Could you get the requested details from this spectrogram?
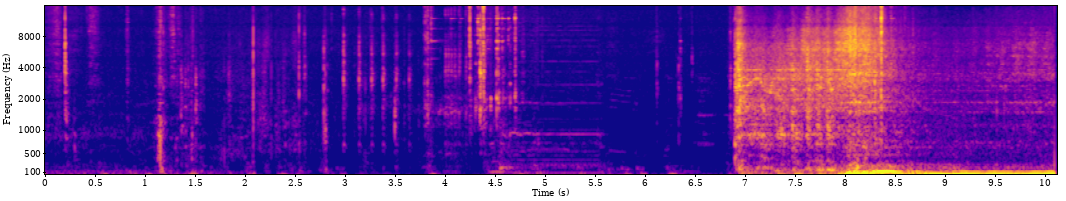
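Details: Ford Mustang Foxbody V8 with rebuilt, tested A9L mass air ECU: cranks and catches, settles to closed-loop idle around 800-900 rpm, revs cleanly and holds without misfire or breakup; normal start, idle and revs.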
